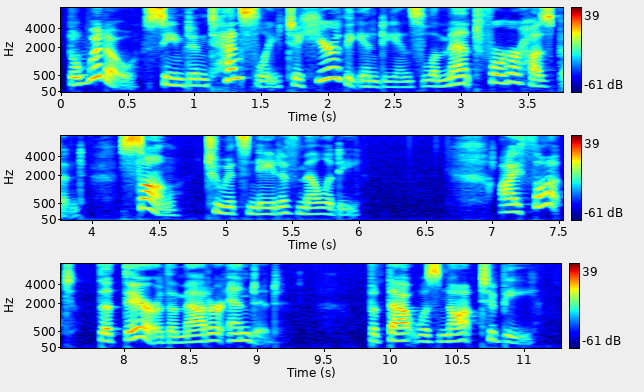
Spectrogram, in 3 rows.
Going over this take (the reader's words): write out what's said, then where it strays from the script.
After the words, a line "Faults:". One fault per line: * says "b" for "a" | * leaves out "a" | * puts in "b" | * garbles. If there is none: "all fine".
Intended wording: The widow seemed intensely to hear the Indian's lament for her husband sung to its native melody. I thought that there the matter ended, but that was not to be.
The widow seemed intensely to hear the Indian's lament for her husband sung to its native melody. I thought that there the matter ended, but that was not to be.
Faults:
all fine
